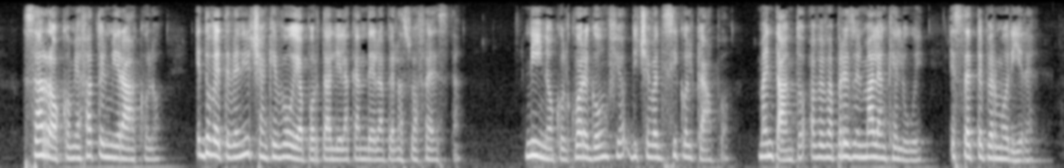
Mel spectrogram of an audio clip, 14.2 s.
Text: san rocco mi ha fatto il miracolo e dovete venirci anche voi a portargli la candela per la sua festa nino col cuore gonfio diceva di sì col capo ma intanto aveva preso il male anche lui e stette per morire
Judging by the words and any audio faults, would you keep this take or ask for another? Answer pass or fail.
pass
